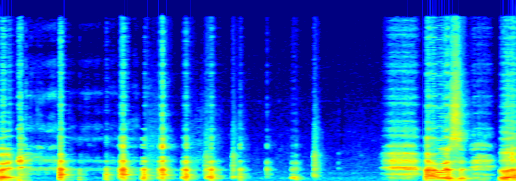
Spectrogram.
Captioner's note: laughing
